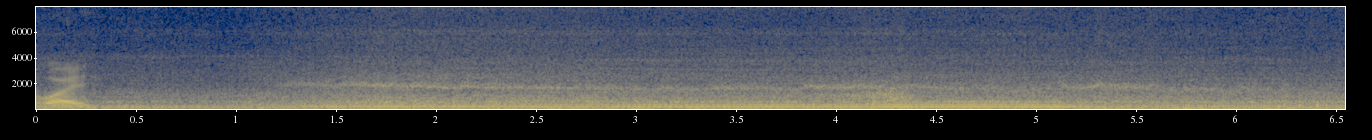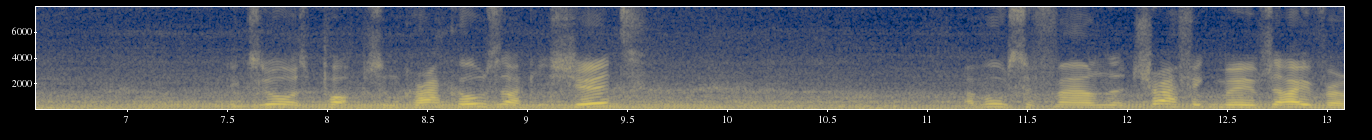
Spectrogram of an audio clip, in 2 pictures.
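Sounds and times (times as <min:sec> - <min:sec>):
wind rush: 0:01.1 - 0:06.9.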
